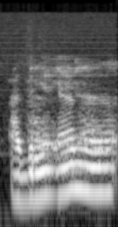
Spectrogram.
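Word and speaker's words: Adrián: The name is the feminine form of Adrian, which was the uh, moniker of six popes and several saints. Pronounced Adrian, well, we know the pronunciation, rolling the R like Adrian. Not Adrian, but Adrian.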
